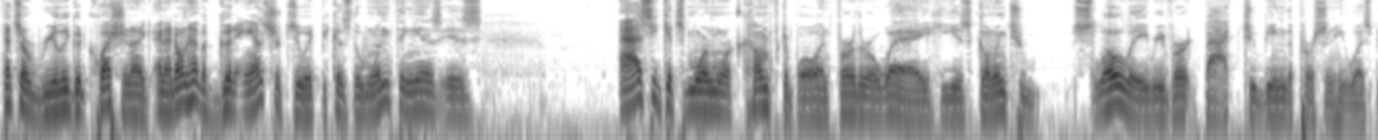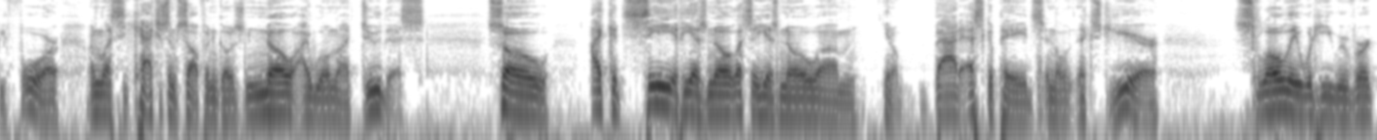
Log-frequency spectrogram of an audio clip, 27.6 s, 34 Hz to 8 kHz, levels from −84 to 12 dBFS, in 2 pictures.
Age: 40-59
